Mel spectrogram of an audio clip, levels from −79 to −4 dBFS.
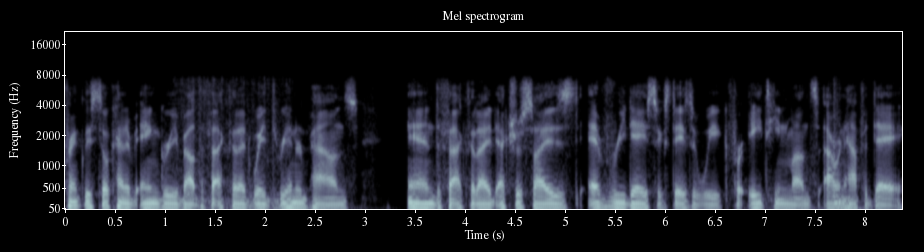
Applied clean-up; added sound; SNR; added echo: none; Sliding door; 19 dB; none.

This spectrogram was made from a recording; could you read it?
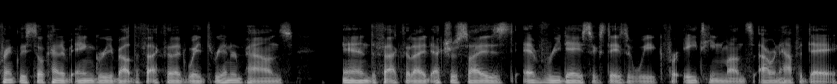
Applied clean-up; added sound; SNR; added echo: none; none; none; none.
